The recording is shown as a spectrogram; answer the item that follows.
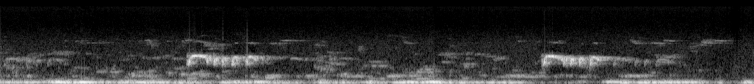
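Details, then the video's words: Zebra dove lure call meant to get another bird to respond: two rapid, bubbling trilled coos, each slightly falling and about half a second long, spaced about three and a half seconds apart, over constant low-pitched rumble. "pancingan perkutut 5 detik langsung nyaut"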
